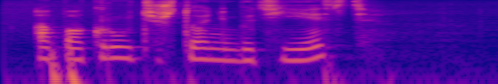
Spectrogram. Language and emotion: Russian, neutral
